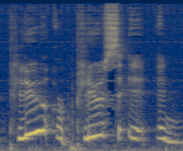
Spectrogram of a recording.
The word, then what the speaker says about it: plus: of more than is plus the s is sometimes pronounced in this word most of the time it's not if there's an adjective that's following it and it doesn't begin with a vowel sound like this dynamic right here the s is not going to be pronounced it'll be silent and you could plug in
